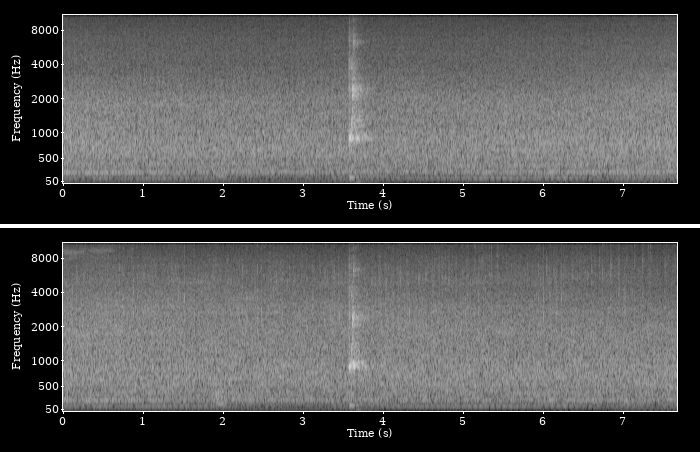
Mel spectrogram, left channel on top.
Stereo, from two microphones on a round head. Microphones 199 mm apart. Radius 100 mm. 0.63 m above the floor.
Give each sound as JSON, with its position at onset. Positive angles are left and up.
{"t": 3.6, "sound": "dripping", "side_deg": -5, "distance_m": 0.9}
